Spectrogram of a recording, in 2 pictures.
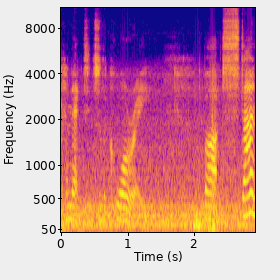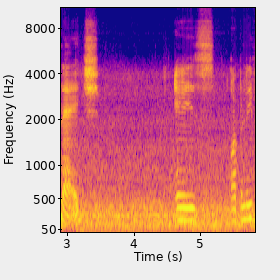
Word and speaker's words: Standedge: I did that I it turns out I mispronounced that because it's written stand Edge and I was calling it standedge and then I recently heard Robbie coming on his canal boat Diaries and he pronounces his things correctly and apparently it's stanage and it's going to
